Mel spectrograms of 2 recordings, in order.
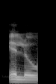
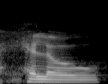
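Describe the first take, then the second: First: The h sound at the start is dropped. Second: The h sound at the start is pronounced. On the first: "they will say hello" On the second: "instead of uh, hello"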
